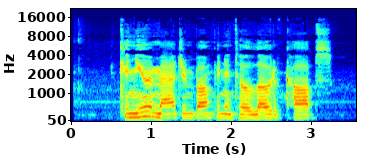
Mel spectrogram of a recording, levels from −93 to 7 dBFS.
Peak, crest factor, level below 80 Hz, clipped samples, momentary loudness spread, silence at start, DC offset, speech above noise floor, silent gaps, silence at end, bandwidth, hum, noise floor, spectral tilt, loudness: -2 dBFS; 16 dB; -54 dBFS; under 0.1%; 9 LU; 0.6 s; under 0.1%; 35 dB; none; 0.35 s; 15.5 kHz; none; -51 dBFS; -5.5 dB/octave; -16 LUFS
